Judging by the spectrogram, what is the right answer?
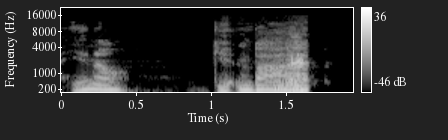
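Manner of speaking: put-upon, sighed-out tone. Retelling what a pregnant acquaintance answered when asked how she was: imitating a weary sigh.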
